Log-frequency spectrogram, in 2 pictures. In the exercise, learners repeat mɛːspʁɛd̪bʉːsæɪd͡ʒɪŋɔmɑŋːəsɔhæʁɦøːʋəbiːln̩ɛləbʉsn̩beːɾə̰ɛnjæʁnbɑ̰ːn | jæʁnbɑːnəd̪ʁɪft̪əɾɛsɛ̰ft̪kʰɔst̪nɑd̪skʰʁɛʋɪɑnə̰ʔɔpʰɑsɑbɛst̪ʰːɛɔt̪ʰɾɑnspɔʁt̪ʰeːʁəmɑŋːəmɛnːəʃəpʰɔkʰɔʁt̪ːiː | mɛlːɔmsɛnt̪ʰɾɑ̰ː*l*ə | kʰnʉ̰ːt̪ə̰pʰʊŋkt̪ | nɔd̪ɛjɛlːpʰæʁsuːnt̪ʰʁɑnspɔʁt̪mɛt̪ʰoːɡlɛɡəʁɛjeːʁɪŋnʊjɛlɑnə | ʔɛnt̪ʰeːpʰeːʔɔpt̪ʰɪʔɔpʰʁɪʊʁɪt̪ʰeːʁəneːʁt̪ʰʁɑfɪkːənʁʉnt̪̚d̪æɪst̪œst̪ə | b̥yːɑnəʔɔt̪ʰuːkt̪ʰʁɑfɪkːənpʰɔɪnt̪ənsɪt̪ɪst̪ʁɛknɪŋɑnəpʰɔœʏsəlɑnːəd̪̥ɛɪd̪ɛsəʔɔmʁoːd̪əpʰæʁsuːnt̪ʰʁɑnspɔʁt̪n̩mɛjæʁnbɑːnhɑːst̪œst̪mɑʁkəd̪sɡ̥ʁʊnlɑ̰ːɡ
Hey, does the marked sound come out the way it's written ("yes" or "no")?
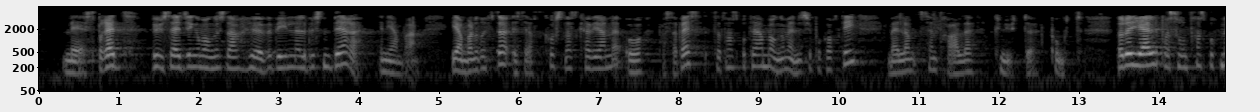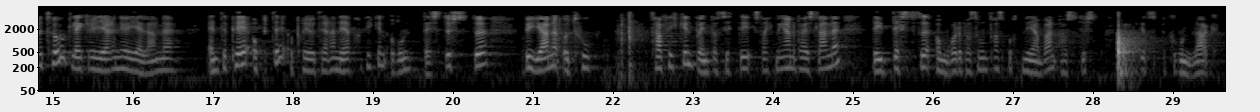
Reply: yes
